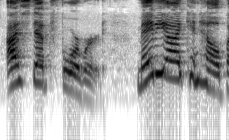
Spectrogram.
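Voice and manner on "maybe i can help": put-on child calling over the storm, louder; shouting over wind. Boy shouting over the wind to the pirates, loud. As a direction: raise it above the wind. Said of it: "I shouted over the wind".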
